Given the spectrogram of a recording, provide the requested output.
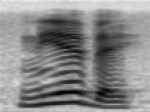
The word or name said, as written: nieve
